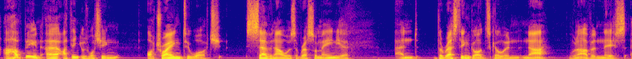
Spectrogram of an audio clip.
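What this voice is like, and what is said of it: Sick-sounding voice. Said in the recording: “I'm very sorry for my voice this week ... you've been a bit ill”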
